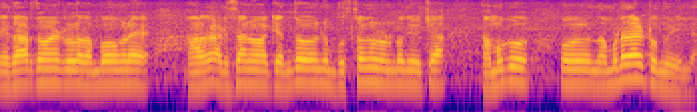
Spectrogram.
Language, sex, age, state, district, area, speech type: Malayalam, male, 60+, Kerala, Pathanamthitta, rural, spontaneous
